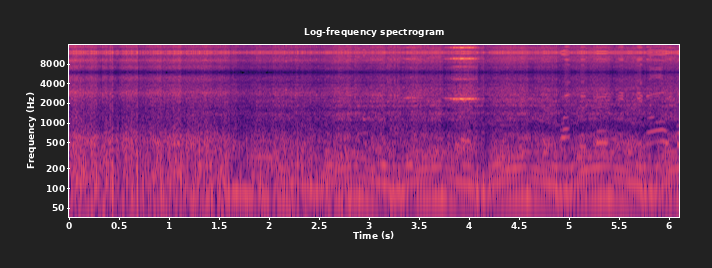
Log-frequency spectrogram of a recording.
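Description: Citroën Saxo VTS 16V's 1.6-litre sixteen-valve four-cylinder engine heard from on board, first running with heavy road and wind rumble, then from about two seconds in rising and falling in pitch over and over, about once a second, as the revs swing up and down at low speed.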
